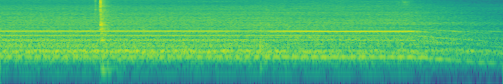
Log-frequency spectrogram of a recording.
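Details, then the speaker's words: VFD cooling fan after input power is killed during capacitor reforming; charged capacitors keep the fan running about a second. Steady hum with a thin tone holds, then cuts out and fades as the charge drains. "And you can see it takes a second after I kill it for the capacitors to continue to run the fan."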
